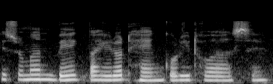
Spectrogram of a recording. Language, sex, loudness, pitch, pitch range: Assamese, female, -14 LUFS, 200 Hz, 195-215 Hz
